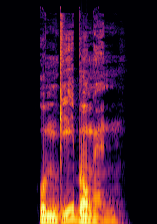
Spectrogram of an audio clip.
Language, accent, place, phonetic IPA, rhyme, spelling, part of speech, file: German, Germany, Berlin, [ʊmˈɡeːbʊŋən], -eːbʊŋən, Umgebungen, noun, De-Umgebungen.ogg
- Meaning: plural of Umgebung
